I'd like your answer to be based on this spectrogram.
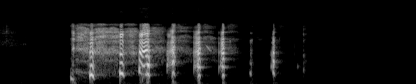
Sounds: Laughter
